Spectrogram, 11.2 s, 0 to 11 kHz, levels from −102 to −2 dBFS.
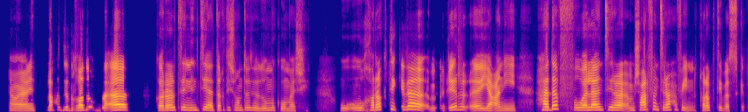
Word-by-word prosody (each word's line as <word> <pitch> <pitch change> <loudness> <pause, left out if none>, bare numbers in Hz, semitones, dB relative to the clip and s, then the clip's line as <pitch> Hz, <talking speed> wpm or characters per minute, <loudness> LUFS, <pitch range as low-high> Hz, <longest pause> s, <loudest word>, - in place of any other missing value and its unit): آه، 205 -1 -4
يعني 195 +1 -1
في - - -36
لحظة 250 0 -2 0.2
غضب 235 0 0
بقى، 255 +2 +7 0.4
قررتِ 230 +4 0
إن 235 -2 -4
أنتِ 245 +2 -10
هتاخدي 235 0 -3
شنطة 230 -1 -9
هدومِك 215 +2 -11
وماشية، 190 -2 -10 0.5
و 205 +2 -9
وخرجتِ 240 +8 -2
كده 285 -1 +4
من 205 - -13 0.2
غير 275 0 0
آآ 205 +1 +2
يعني 200 0 0 0.3
هدف، 280 0 +2
ولا 235 +2 +4
أنتِ 260 0 -8
راي 235 -2 +1
مش 225 +1 -7
عارفة 275 +5 +3
أنتِ 260 -3 -7
رايحة 265 0 -2
فين، 225 -4 -8
خرجتِ 220 +3 -4
بس 185 -5 -7
كده. - - -19
235 Hz, 170 wpm, -24 LUFS, 210-260 Hz, 0.5 s, بقى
